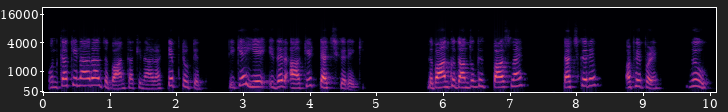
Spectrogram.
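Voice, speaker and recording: A woman teaching Quran recitation, patiently explaining and slowly repeating sounds to demonstrate them. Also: sits high, dry recording, muffled recording. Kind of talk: tajweed lesson.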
